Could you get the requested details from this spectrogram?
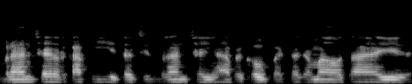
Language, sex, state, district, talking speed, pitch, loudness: Hindi, male, Bihar, Purnia, 260 wpm, 115 Hz, -23 LUFS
